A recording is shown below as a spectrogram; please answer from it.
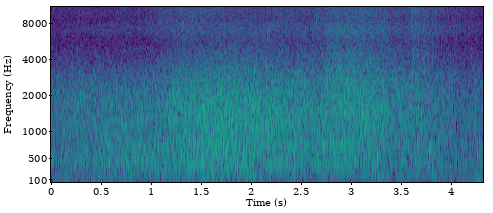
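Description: Sea surf: a steady wash of waves, swelling louder about a second in and easing off near the end.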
